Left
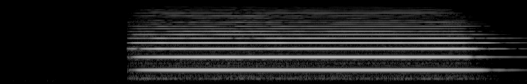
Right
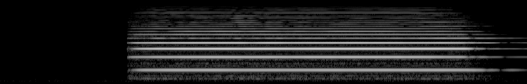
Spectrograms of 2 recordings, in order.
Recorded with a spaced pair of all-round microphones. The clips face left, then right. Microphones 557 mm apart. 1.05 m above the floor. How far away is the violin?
About 1.2 m.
